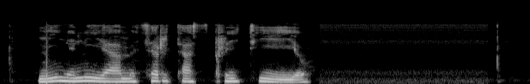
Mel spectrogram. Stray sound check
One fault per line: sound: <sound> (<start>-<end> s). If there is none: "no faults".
no faults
